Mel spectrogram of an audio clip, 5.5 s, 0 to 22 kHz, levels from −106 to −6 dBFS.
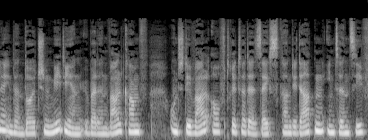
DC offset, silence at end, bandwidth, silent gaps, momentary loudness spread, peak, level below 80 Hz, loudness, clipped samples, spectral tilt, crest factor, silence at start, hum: under 0.1%; 0 s; 13.5 kHz; none; 5 LU; -10 dBFS; -62 dBFS; -25 LUFS; under 0.1%; -6 dB/octave; 14 dB; 0 s; none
